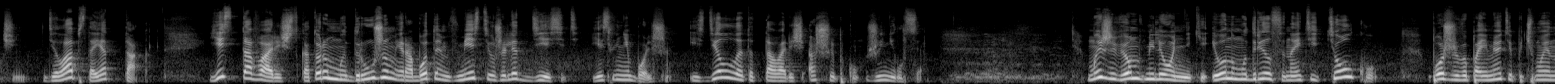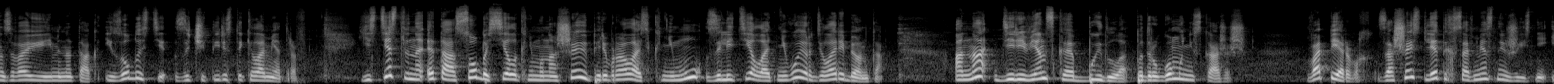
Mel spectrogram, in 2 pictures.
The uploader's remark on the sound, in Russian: Выпуск, записанный в баре. Он записан перед живой аудиторией в московском баре Noor.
